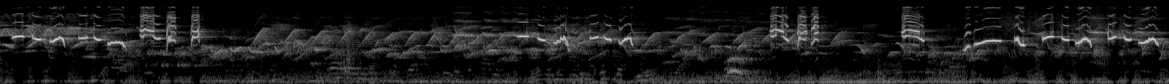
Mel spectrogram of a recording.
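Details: Agitated young Oriental magpie-robin seeking an opponent: repeated volleys of loud, sharp whistled notes, with fast runs of six or more, separated by soft trains of rising chirps in the background.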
